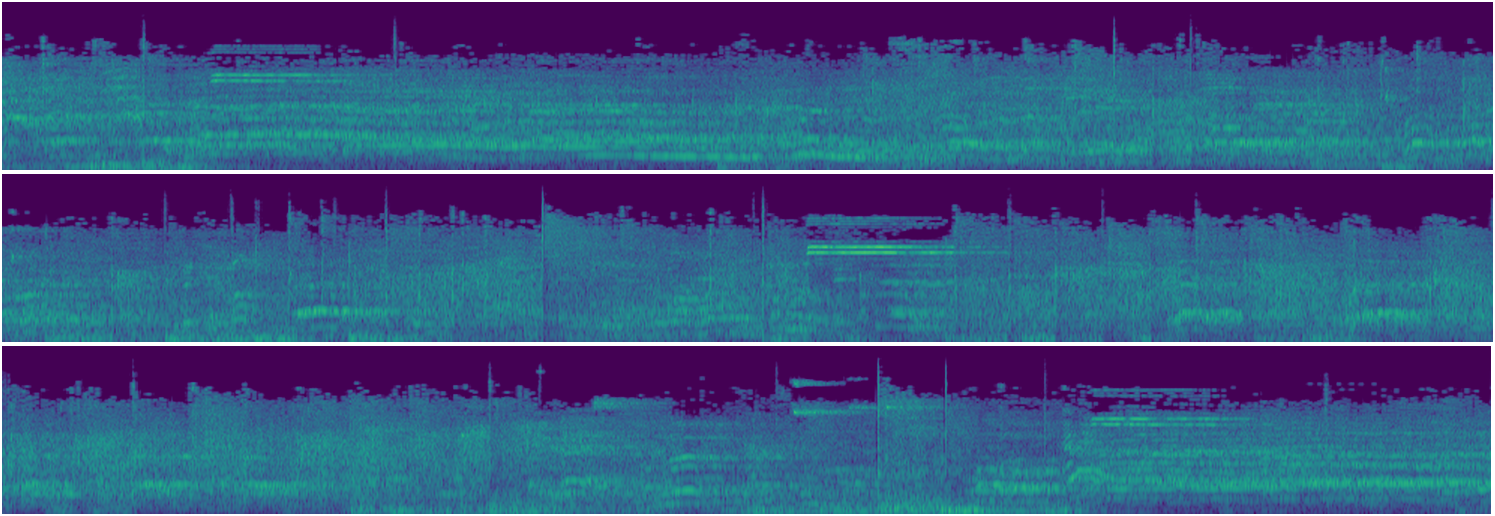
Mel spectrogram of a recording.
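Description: A volleyball is struck hard in an echoing sports hall.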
